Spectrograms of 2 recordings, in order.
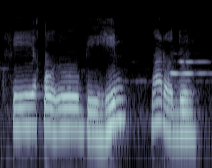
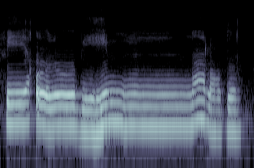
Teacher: Mim yang pertama dimasukkan ke dalam mim yang kedua serta didengungkan.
